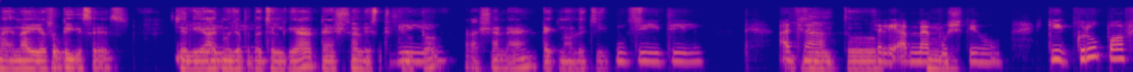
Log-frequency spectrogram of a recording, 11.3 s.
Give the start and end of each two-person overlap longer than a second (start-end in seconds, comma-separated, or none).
none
